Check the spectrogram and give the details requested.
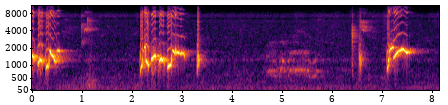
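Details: Murai batu, the white-rumped shama, delivering loud whistled phrases with sharp rising slurs and rich overtones, separated by pauses, with a few softer low notes between.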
